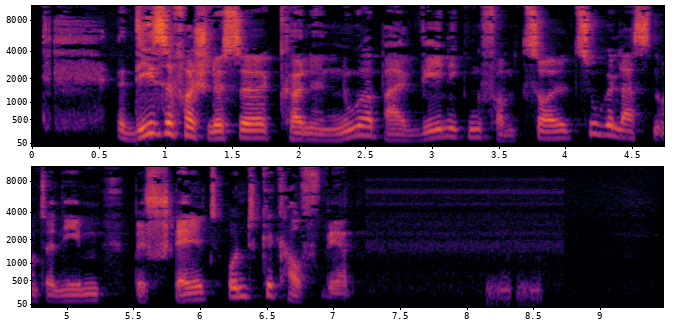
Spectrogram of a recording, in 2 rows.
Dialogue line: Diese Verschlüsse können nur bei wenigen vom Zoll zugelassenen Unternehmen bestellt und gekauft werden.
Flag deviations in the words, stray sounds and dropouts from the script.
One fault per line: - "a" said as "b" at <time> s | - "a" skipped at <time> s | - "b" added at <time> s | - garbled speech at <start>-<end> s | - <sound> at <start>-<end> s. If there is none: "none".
- laugh at 8.1-8.6 s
